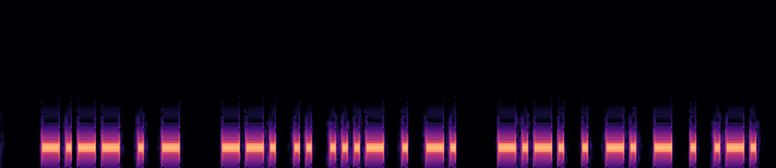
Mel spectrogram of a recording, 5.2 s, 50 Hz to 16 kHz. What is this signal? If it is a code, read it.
Morse code, heard as a keyed tone, about 30 wpm, 500 Hz. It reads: YET GIVEN CENTER
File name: 632 Words 30WPM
